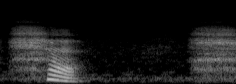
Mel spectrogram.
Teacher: حلق کے درمیان والا حصہ وہاں سے یہ حرف ادا ہوگا. pronounced from the middle part of the throat. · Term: حروف حلقی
